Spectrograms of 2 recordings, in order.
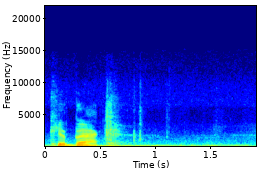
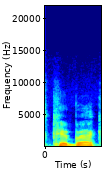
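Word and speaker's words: Québec: all the time well because Quebec is in French it's the French way of saying the name of the province and I'm speaking English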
